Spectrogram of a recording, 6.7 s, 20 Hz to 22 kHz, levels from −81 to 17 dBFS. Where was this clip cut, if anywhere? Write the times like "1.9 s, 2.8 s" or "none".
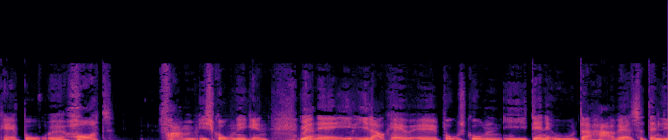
none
